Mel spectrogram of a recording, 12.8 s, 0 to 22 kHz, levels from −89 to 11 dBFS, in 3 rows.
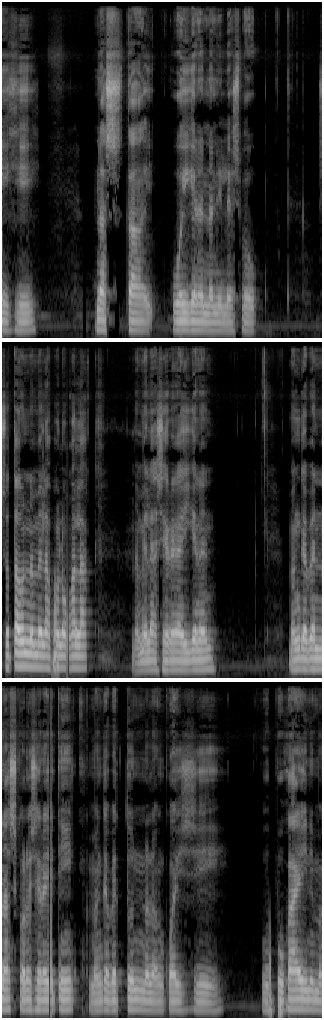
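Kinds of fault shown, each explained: Gap at a join of encoded pieces: The speech was encoded in separate chunks and then butted together without trimming, so each chunk's start-up delay and end padding survive as dead air. You hear a short hole in the speech every 4 seconds, at 1.07 s (about 45 ms), at 5.12 s just after "taun namela" (32 ms), and at 9.15 s (32 ms). Each has smeared edges, and the speech resumes where it left off.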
